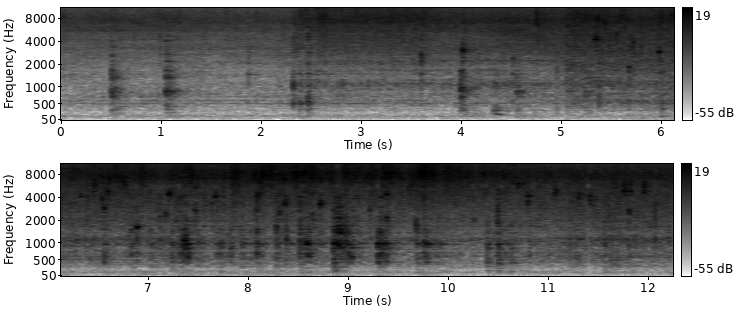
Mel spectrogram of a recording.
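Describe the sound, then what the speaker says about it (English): Onions sautéing in a pan for eggplant moussaka, a steady close sizzle that grows louder partway through, broken by scattered sharp pops and crackles, with no talking. "so onions sweated. Now we're gonna cook a couple more minutes"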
